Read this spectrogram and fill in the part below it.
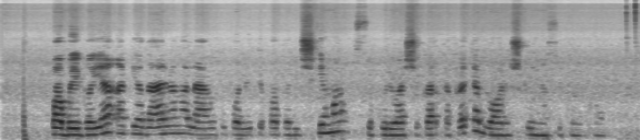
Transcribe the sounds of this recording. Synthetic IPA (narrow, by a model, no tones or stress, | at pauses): pɑbɐɪɡoːjɛʔɐpʲiɛd̪ɑːɾʲʋʲiɛnoːlʲæŋkuːpɔlʲɪt̪ʲɪkoːpɐɾʲɛɪʃʲkʲɪmɑːsʊkʊɾʲuɐʃʲɪkɐɾt̪ɑkɐt̪ʲɛɡɔːɾʲɪʃkɐɪnʲɛsʊt̪ʲɪŋkʊ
